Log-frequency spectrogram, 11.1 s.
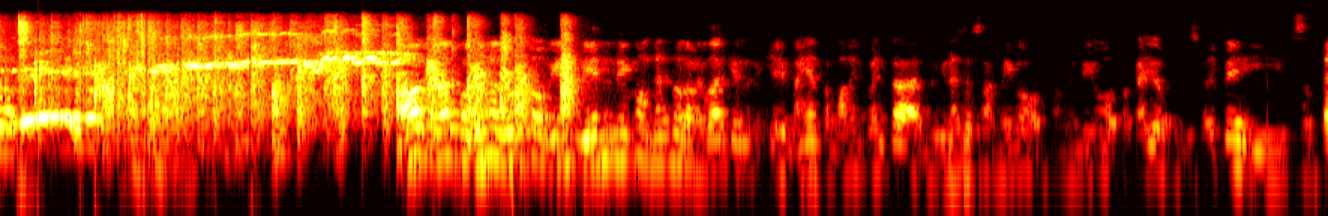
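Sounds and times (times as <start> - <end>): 
thin tonal whistles or cheers: 0.0 - 3.7
applause from a group: 0.0 - 4.8
speech: 3.9 - 11.0.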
